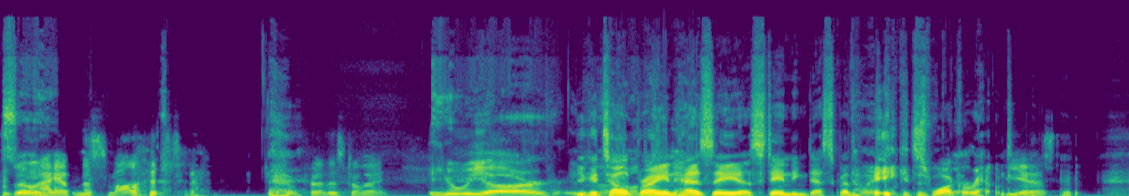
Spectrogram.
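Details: Adult male speaker; Normal speech.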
